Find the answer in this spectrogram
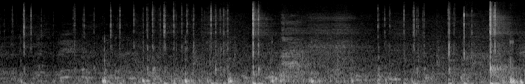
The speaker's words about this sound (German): So, ich schreibe ihm jetzt, alle sind begeistert. Was er schreibt, das Tippen ist besonders einfach, wenn viele Leute dabei zugucken.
